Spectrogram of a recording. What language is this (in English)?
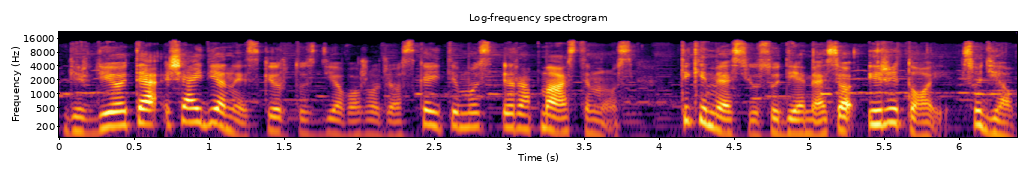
Lithuanian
